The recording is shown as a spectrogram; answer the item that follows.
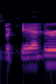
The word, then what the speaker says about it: Vikander: I'm gonna butcher her name, Alicia Vikander.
